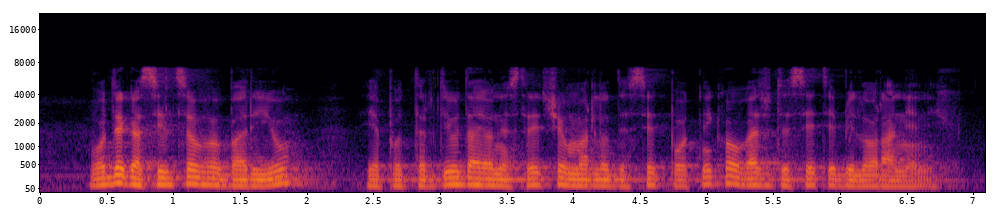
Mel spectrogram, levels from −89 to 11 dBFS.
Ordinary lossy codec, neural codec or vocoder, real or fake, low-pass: none; none; real; 7.2 kHz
